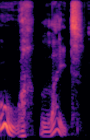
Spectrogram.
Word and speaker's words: oolite: And wouldn't you know it, Oolite is oo light.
